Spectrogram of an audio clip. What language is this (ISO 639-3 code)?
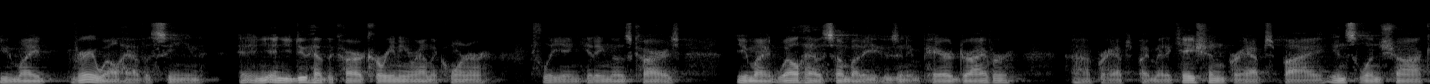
eng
